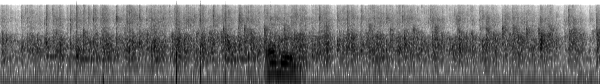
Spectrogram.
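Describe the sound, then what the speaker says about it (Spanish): A church congregation claps together at a Sunday service, dense, steady applause filling the room, with a voice calling out briefly partway through. "y le aplaudimos con todo nuestro corazón"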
